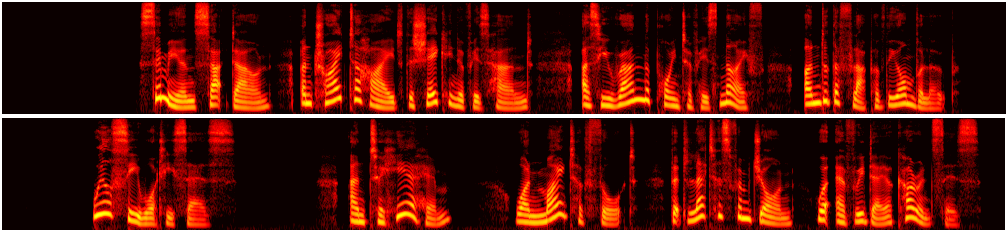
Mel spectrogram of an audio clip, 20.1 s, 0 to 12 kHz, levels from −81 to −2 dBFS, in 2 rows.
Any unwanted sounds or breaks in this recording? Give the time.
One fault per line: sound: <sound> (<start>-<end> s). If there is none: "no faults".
no faults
